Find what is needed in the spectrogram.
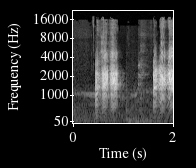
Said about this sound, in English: It squawks at you and begins to squiggle its way, trying to reach you from there.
